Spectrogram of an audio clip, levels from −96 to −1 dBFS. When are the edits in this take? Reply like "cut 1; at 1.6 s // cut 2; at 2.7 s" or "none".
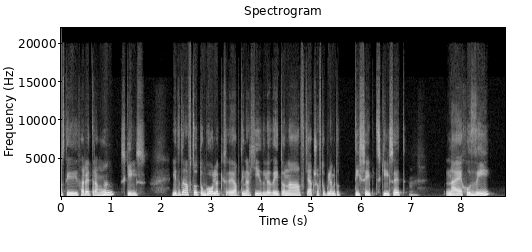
cut 1; at 2.8 s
